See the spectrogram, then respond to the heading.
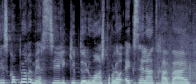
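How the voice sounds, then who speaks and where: Speaking in a Quebec accent, a woman talks at a fairly quick pace with a high pitch and fairly even intonation. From Quebec, Canada. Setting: church.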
